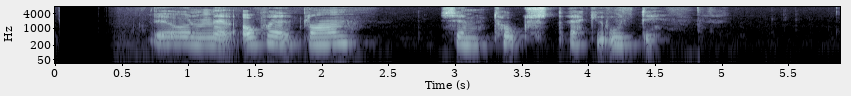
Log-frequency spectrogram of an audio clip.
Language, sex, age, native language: Icelandic, male, 20-29, Icelandic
